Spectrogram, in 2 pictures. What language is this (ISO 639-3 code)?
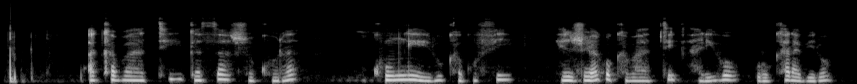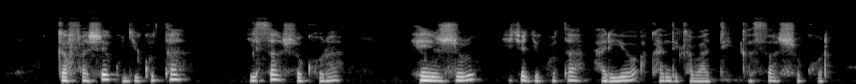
kin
